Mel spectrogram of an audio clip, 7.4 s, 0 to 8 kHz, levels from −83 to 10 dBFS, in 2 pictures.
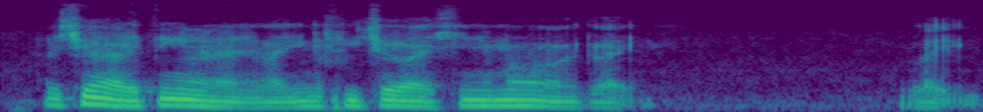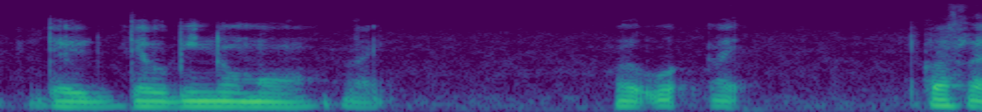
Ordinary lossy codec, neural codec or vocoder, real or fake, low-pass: none; codec, 16 kHz, 8 kbps, FreqCodec, smaller model; fake; 7.2 kHz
